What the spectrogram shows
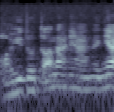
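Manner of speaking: soft, drained, forlorn, lonely voice. Imagining the question spoken today, imitating a weak, lonely voice. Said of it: "힘 빠진 목소리로 약간 아, 쓸쓸한 목소리로".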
